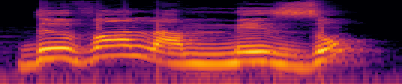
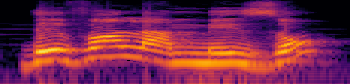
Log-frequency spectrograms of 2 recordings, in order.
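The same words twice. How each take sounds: Both takes have the same delivery.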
